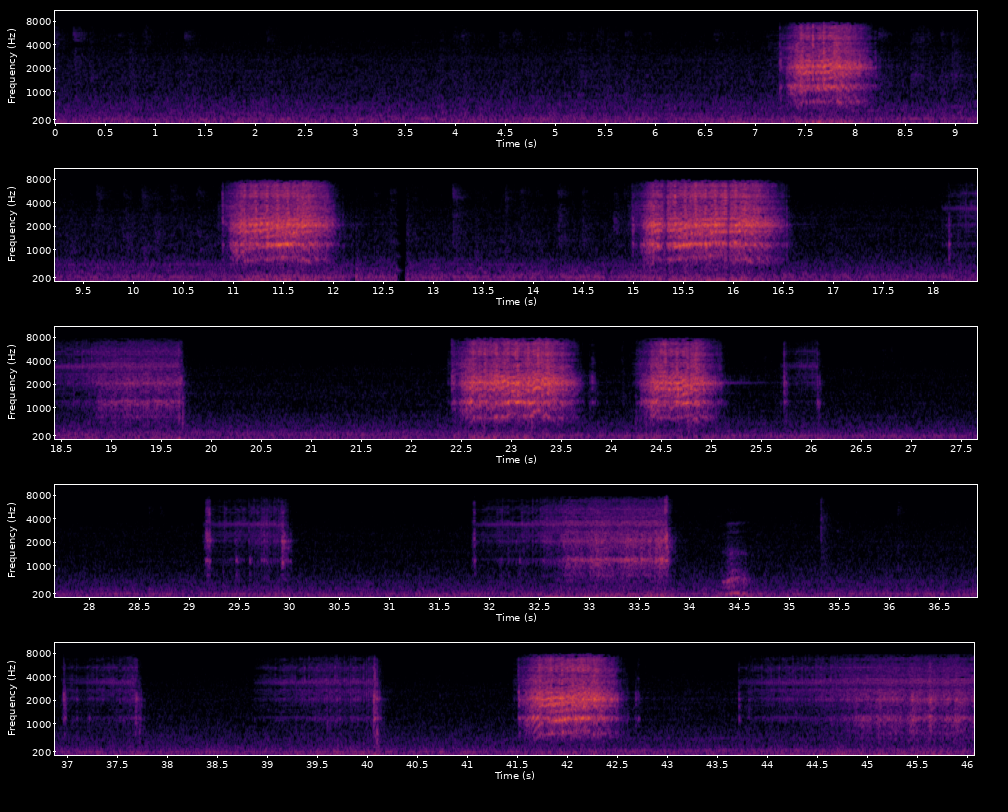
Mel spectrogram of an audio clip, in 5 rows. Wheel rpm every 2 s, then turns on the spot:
0, 0, 0, 20, 0, 30, 0, 50, 0, 10, 20, 40, 10, 0, 0, 0, 10, 0, 0, 0, 30, 0, 10.
18-20 32-34 44-46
